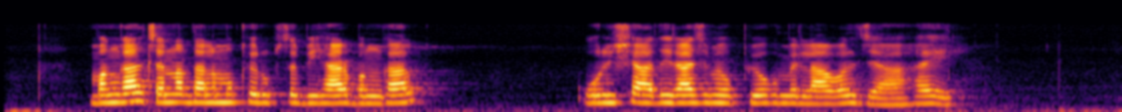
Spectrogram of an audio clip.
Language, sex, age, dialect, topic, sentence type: Magahi, female, 36-40, Western, agriculture, statement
